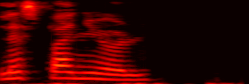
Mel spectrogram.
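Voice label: "l'espagnol", French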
